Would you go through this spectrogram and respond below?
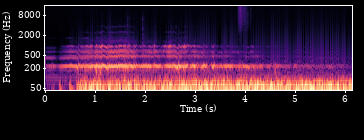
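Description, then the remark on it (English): Two DIY Fairfield Shallow Water modulation pedals side by side at the end of the chain, strength and rate turned up, churn out a low, steady rumble with warbling, pitch-bending tones wavering over it, sustained and loud for several seconds with no talking. “That sort of rumble.”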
